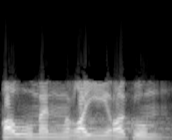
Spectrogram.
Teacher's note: یہ حرف غین حروف حلقی میں سے، لہذا یہاں پر اظہار کریں گے، یعنی ظاہر کر کے پڑھیں گے، غنہ نہیں کریں گے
